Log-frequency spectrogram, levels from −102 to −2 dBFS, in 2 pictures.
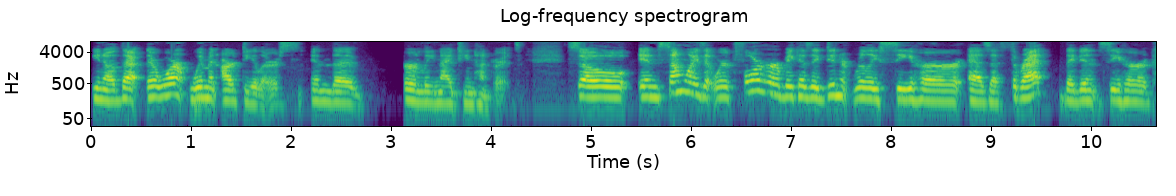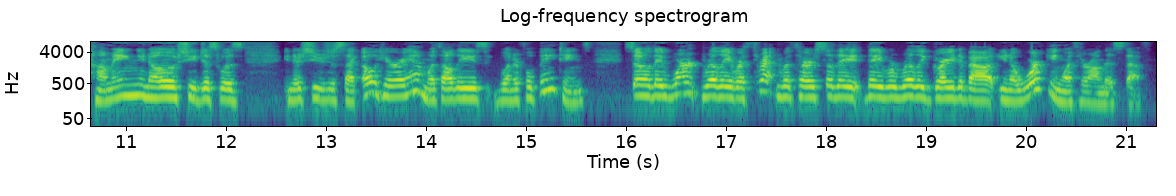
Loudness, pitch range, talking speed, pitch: -17 LUFS, 165-215 Hz, 215 wpm, 195 Hz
